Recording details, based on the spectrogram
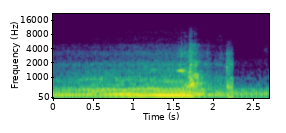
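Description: A car engine idling steadily with a low, even rumble as the flip car is eased off a dolly, a brief rev swell and clunk near the end before it settles again.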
